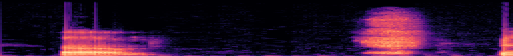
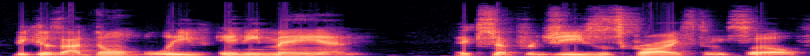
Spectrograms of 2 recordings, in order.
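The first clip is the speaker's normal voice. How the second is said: ordinary talk, nothing marked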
